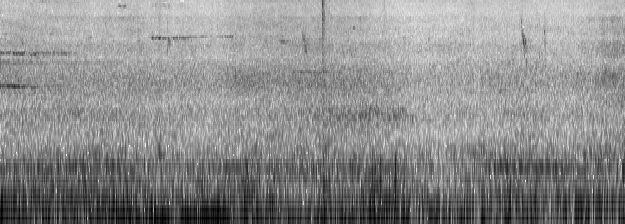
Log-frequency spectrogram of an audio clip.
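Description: Steady road traffic: car engines and tyres running past, with a low engine hum standing out over the first few seconds.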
